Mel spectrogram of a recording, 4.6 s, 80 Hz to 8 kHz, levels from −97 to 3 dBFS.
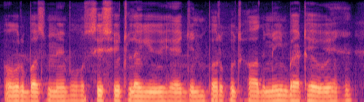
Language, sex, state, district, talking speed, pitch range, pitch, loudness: Hindi, male, Uttar Pradesh, Saharanpur, 210 wpm, 100-110 Hz, 105 Hz, -16 LUFS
